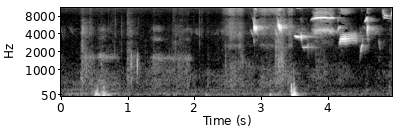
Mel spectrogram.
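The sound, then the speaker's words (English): A song sparrow sings a quick series of bright, high chirps and trills in the second half, with a couple of low thumps like footsteps beneath and no talking. “Did you hear that song, Sparrow? Let's see if it'll sing for us again.”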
